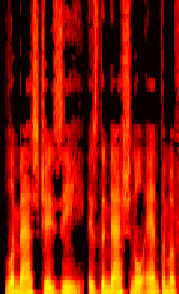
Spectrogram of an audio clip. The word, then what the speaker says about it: La Marseillaise: La Marseillaise, French pronunciation, La Marseillaise, is the national anthem of France.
